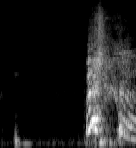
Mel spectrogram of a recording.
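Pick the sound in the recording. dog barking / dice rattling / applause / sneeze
sneeze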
